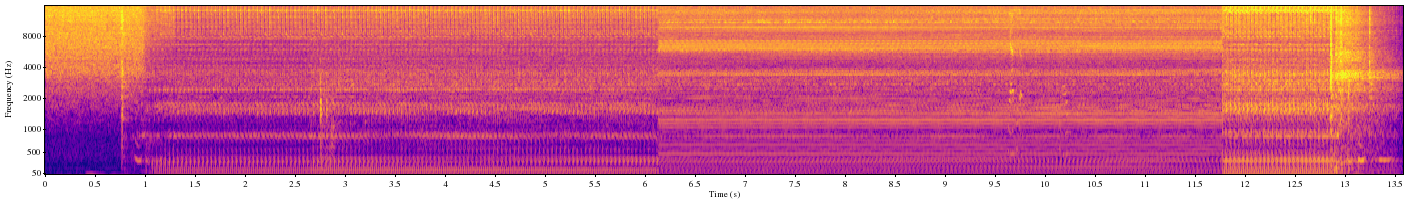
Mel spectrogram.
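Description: An air compressor motor runs with a steady hum.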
